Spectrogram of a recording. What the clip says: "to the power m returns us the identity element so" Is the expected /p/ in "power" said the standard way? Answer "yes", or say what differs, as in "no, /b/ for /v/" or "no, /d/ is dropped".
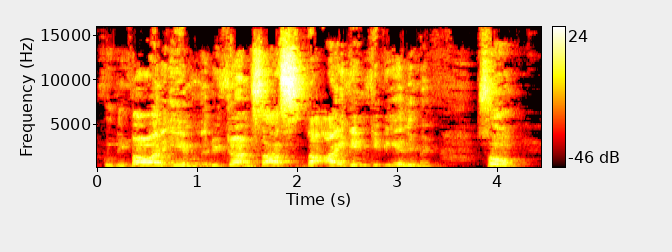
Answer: yes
